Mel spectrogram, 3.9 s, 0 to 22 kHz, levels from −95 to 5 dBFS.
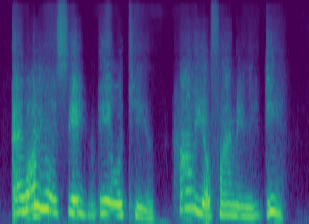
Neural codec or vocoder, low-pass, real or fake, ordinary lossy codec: codec, 44.1 kHz, 0.9 kbps, DAC; 19.8 kHz; fake; Opus, 16 kbps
